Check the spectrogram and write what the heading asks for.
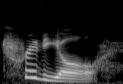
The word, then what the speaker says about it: trivial: here number nine is trivial trivial trivial is three syllables stress on the first third triv e all again there's that schwa that sound triv e o trivial is a word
